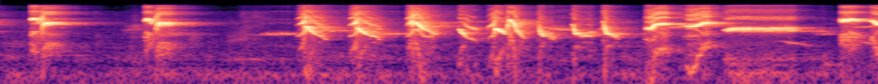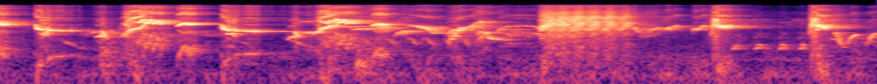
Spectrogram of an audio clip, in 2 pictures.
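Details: Oriental magpie-robin singing fiercely in a singing duel: a rich, fast medley of clear whistles, slurred rising and falling notes and harsh buzzy bursts, mostly high-pitched, with brief pauses between phrases.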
